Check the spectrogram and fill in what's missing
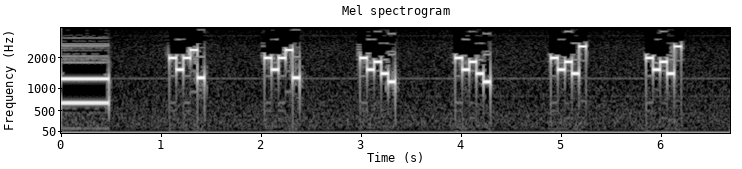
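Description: Five-tone selective call (ZVEI), heard as quick runs of five tones, tones of about 70 ms. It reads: 85803 85803 85742 85742 85744 85744
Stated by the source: ZVEI five-tone selective call 85730 received on SDR.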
